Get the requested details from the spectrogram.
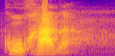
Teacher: sale la variante dialectal cujada, por efecto de una contracción debido a la caída de la consonante intervocálica G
